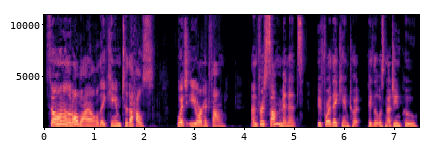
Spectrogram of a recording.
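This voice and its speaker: A woman's voice: mid-range voice, expressive, normal speed. A woman reads a children's storybook aloud in a mid-range voice. It is scripted narration, delivered as a story read to listeners. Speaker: storybook reader.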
